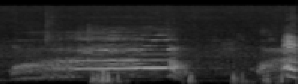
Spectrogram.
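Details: Wild gull at a harbor on Rügen, screaming loudly while another bird follows it closely: a drawn-out, nasal, tonal wail that holds steady for about a second and then breaks off, followed by a rising squeal, with background noise.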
